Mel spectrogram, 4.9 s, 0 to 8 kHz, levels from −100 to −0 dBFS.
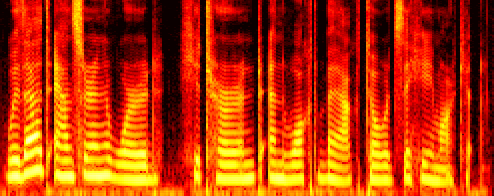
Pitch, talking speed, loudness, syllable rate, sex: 185 Hz, 160 wpm, -19 LUFS, 4.4 syllables/s, female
